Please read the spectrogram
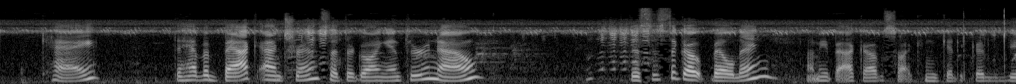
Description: The person was talking and the sheep bleat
